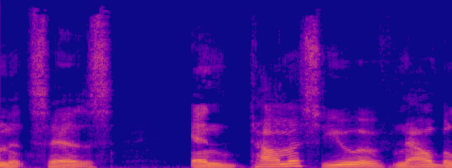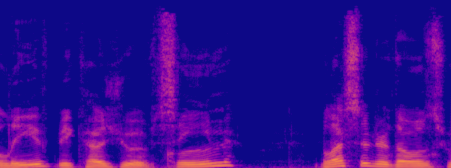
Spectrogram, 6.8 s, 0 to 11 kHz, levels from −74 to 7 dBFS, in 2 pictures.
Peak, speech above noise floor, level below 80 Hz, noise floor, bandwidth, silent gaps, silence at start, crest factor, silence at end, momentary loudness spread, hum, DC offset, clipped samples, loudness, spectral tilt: -6 dBFS; 35 dB; -54 dBFS; -57 dBFS; 11 kHz; none; 0 s; 16 dB; 0 s; 6 LU; none; under 0.1%; under 0.1%; -23 LUFS; -6 dB/octave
